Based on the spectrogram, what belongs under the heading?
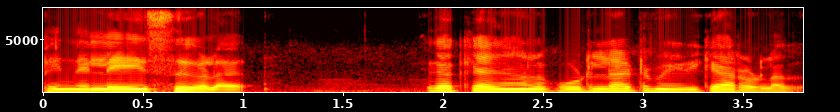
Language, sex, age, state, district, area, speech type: Malayalam, female, 45-60, Kerala, Pathanamthitta, rural, spontaneous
